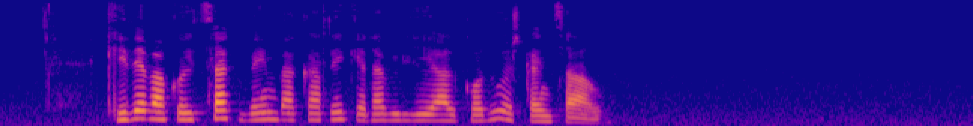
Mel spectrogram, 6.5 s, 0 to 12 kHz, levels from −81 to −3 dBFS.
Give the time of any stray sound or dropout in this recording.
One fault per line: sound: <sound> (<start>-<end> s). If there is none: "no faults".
no faults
